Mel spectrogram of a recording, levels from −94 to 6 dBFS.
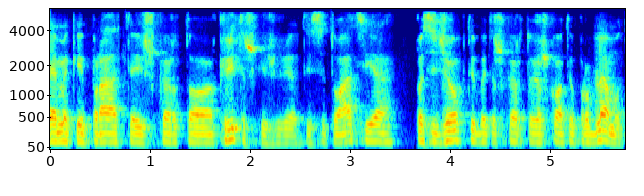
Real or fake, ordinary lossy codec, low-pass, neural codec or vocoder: real; AAC, 24 kbps; 5.4 kHz; none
